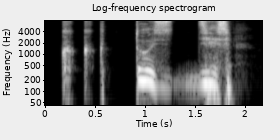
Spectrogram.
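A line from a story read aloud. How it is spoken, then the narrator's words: Strained, forced out. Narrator (Russian): с трудом выдавил он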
